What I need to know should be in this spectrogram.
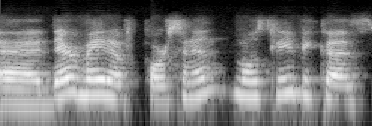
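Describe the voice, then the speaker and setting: Speaking at a moderate pace with a French-Canadian accent, a woman has a dark, mellow tone and ordinary pitch variation. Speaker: entrepreneur, product designer. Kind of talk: panel discussion.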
